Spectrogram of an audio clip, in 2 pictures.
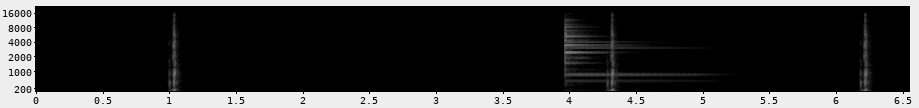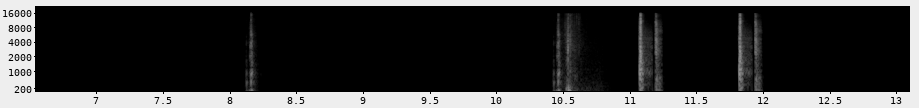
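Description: Short game interface clicks sound now and then.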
